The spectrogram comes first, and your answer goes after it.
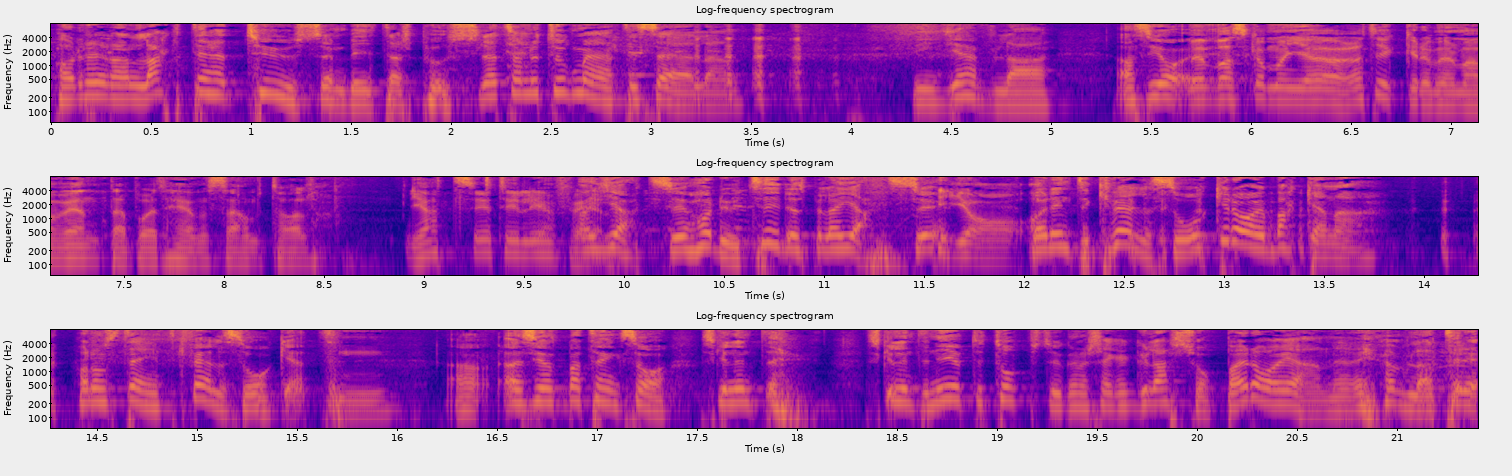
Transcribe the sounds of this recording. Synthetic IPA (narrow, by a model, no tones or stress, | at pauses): haɖɵɾeːd̪anlak̚t̪̚d̪ɛɦæːʈʰʉ̟ːsənbiːt̪aʂpʰɵslət̪sɔmd̪ɵt̪ʰuːɡmɛt̪ʰɪlsɛːlən | d̪̥ɪnjæːvla | ʔa̰lsɔjɑmɛnvaskamanjœːɾat̪ʰʏkːəɖɵmɛnmanvɛnt̪aɾpʰɔɛt̪ɦɛmːsa̰mt̪ʰɑ̰ːl | jat̪sɪʈʰɪlɪənfjat̪sʏɦaɖɵt̪ʰiːd̪ɔspeːlajat̪sʏvaɖɛɪnt̪əkʰvɛlːsoːkəd̪ɑːɪbakːaɳa̰ | haɖɔmst̪ɛŋt̪kʰvɛlːsoːkə̰t̪ː | a̰ls̬ɔjɑbɑːt̪ʰɛŋkt̪sɔskɵlːəɪnt̪ə | skɵləɪnt̪ənɪɵp̚t̪ʰɪlt̪ʰɔpːst̪ʉːkɵnːaɕɛːkaɡlasːɔpːaɪd̪ɑːɪjɛ̰nːɪd̪ɛjæːvlat̪ʰɾe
